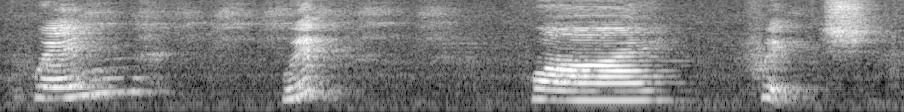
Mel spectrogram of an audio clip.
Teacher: when we hear wh, where there's air after the W, we have to put an H.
